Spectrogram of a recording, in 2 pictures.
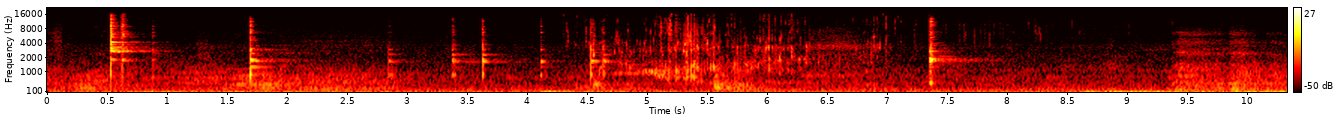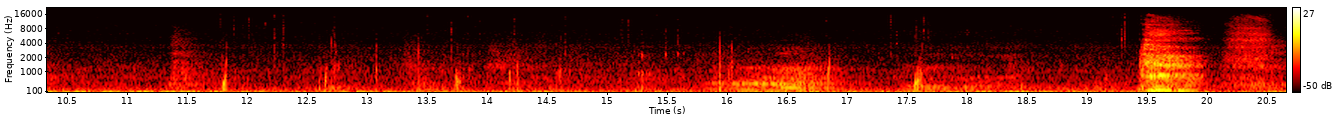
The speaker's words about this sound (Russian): Целый стакан выдул. И пить-то вроде не хотелось.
